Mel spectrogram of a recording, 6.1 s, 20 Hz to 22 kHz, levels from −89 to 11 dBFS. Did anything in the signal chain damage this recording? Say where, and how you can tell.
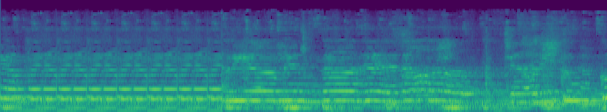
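Yes. From 0.56 s to 2.21 s the audio falls into a broken-record loop: a 300 ms fragment plays five times back to back, each pass identical, then normal playback resumes. The stage is likely a playback or streaming buffer that stalled and kept re-serving the last block it held instead of new data. Because the loop substitutes for fresh material, the audio that belonged in those 1.65 seconds is missing, not delayed.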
